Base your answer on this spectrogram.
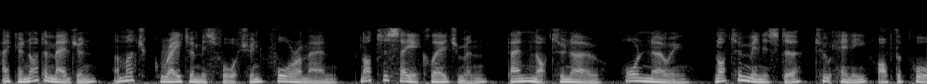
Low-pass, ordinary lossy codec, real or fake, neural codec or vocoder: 5.4 kHz; AAC, 32 kbps; real; none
